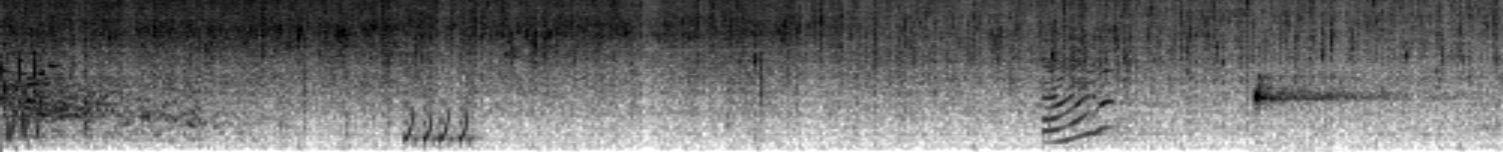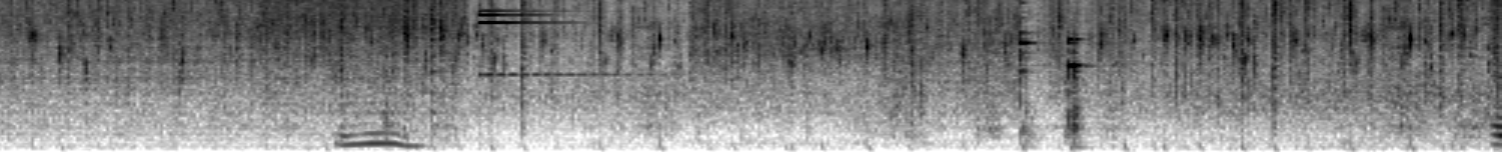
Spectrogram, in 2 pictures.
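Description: Strips of pork belly sizzling in an oiled frying pan: a steady hiss of frying fat with scattered crackles and pops as the oil spatters.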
